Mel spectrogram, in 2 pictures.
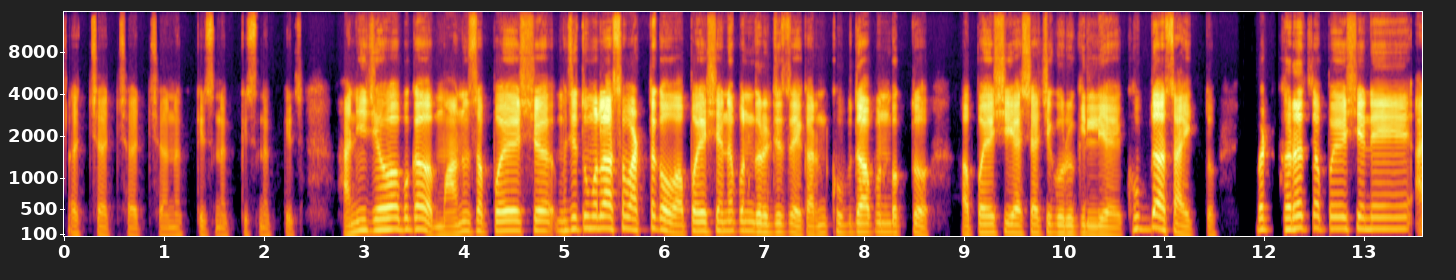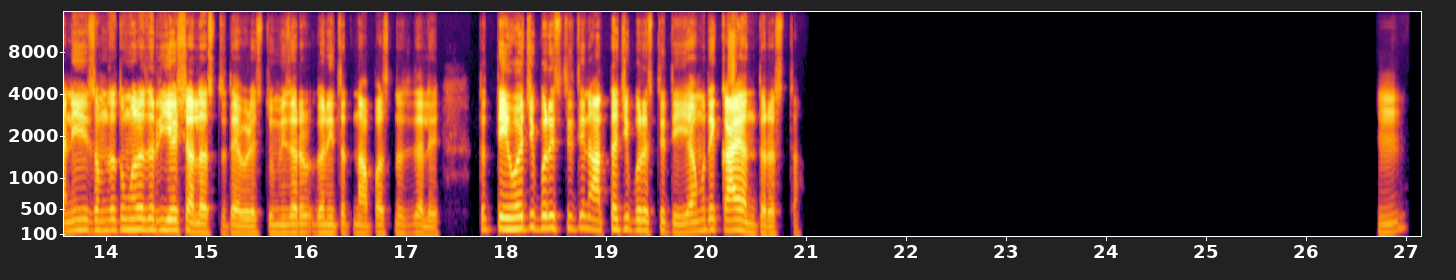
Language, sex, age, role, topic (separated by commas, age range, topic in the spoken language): Marathi, male, 25-29, host, परीक्षेत अपयश आल्यानंतर त्या अनुभवातून काय शिकणं गरजेचं आहे?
